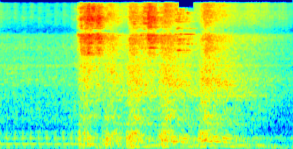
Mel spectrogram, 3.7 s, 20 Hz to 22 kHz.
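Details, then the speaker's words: Bajaj Pulsar NS 200 after replacing the starter clutch one-way and changing engine oil: self-starter spins and the engine catches within a second into a rising rev, with none of the earlier noise or non-starting. "చూడండి friends ఇంతకు ముందు లాగా sound గాని problem గాని లేదు self"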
